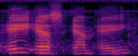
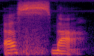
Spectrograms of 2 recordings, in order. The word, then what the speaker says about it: Asma: Is that ASMA? That is correct. Okay. It's ASMA, and it's pronounced like the letter ESMA.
